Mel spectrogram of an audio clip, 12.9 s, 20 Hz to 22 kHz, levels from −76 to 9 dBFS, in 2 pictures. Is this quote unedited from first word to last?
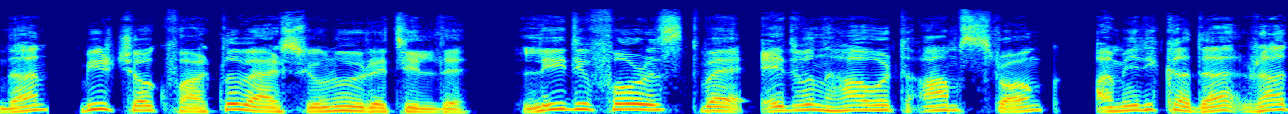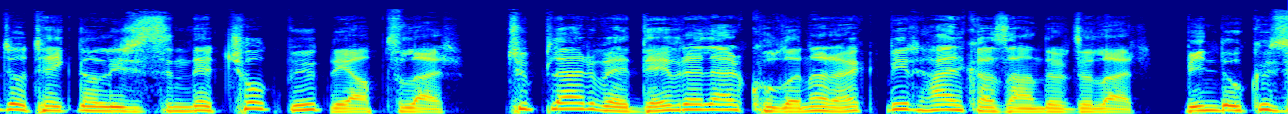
no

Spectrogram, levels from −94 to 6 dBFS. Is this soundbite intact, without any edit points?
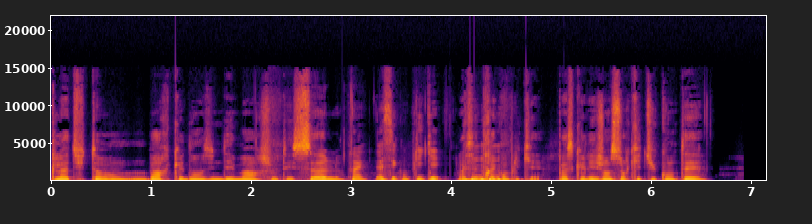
no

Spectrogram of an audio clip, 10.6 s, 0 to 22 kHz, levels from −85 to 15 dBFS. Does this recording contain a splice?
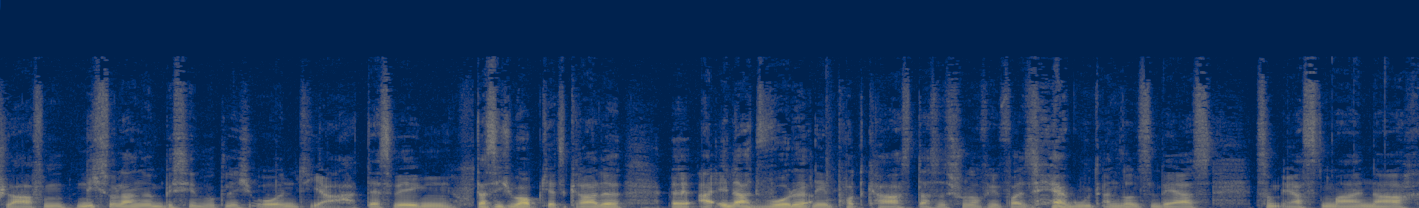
yes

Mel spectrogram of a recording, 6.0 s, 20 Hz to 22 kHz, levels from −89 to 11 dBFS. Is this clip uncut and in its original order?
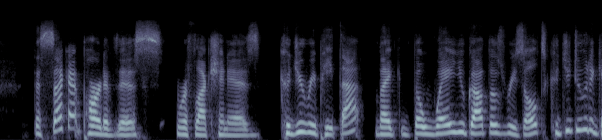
no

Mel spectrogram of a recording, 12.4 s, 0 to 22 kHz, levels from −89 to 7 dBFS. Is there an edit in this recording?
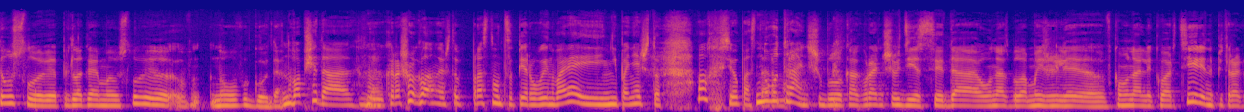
no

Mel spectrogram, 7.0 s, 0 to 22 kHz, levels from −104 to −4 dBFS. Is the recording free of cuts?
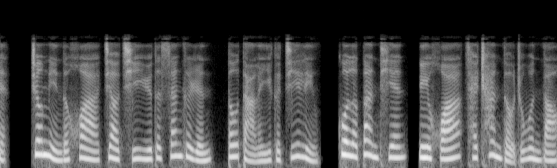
no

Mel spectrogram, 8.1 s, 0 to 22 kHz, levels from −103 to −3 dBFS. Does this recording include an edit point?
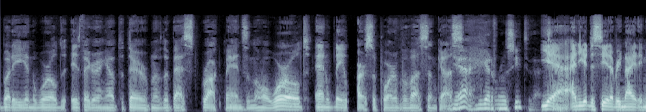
yes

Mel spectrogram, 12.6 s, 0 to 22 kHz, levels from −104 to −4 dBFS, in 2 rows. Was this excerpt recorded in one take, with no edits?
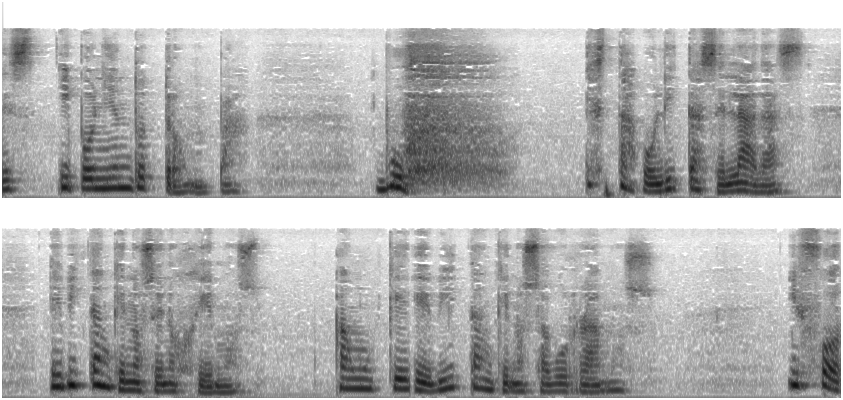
no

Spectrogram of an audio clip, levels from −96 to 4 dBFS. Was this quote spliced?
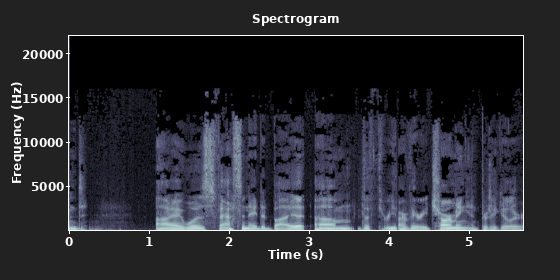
yes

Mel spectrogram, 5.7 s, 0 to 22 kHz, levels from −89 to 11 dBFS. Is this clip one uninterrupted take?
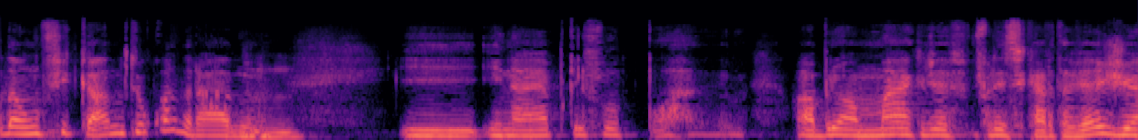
yes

